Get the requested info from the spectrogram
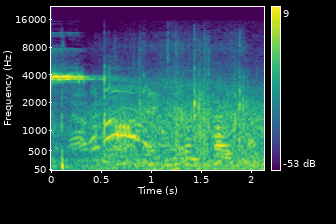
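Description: Referee's whistle blowing one long, steady, high blast that stops about half a second in: the final whistle ending the match. Voices of players and spectators follow.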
